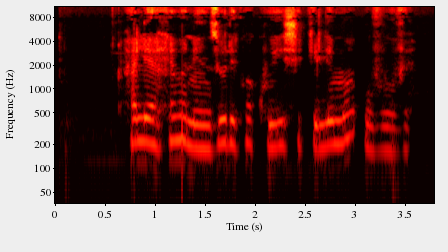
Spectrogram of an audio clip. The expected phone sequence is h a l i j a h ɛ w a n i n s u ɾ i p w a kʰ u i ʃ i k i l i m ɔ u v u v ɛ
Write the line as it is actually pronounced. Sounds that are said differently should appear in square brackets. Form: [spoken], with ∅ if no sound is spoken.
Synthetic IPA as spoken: h a l i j a h ɛ w a n i n [z] u ɾ i [k] w a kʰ u i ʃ i k i l i m ɔ u v u v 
